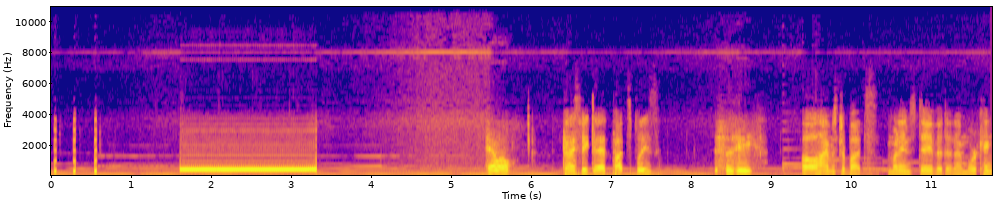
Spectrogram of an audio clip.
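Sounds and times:
phone ringback tone on an outgoing call to Miami: 1.6 - 3.4
speech: 6.5 - 7.7, 8.4 - 11.7.

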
